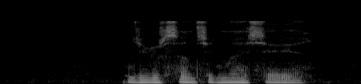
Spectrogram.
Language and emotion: Russian, neutral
